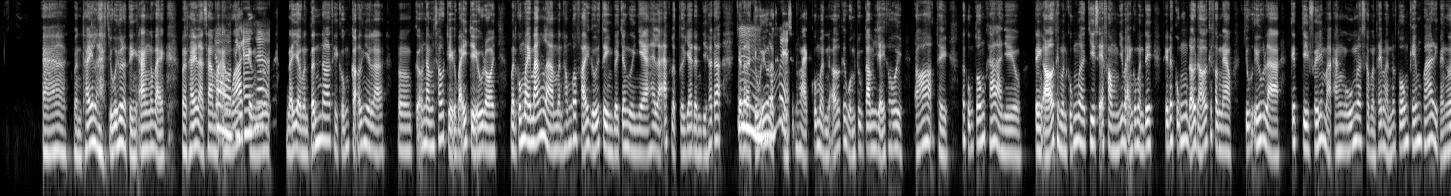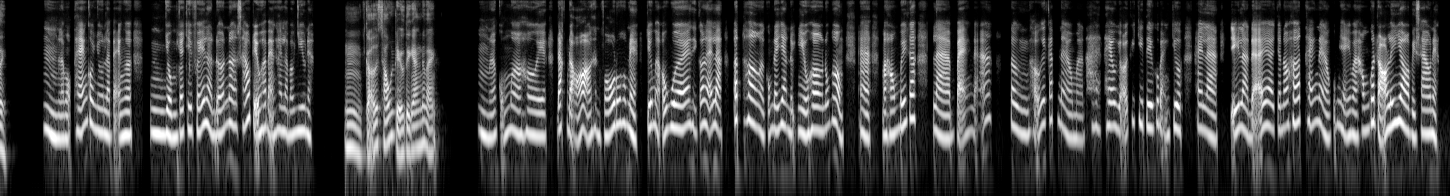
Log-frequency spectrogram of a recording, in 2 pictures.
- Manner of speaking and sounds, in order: other background noise; laughing while speaking: "là"; tapping
- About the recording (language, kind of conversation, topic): Vietnamese, advice, Làm thế nào để tiết kiệm khi sống ở một thành phố có chi phí sinh hoạt đắt đỏ?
